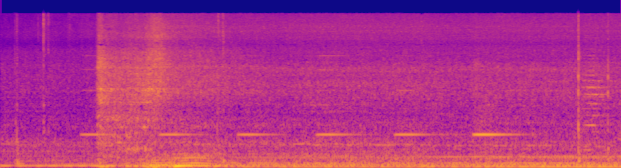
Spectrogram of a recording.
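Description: A warning chime beeps repeatedly at an even pace.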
